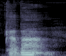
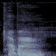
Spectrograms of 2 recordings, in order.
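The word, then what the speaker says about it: かばん: So we have a strong tendency to say kaban, but it's not. It's kaban. It's flat.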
